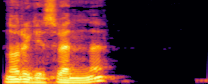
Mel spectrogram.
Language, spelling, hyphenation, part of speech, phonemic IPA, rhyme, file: Norwegian Bokmål, norgesvennene, nor‧ges‧venn‧en‧e, noun, /ˈnɔrɡɛsvɛnːənə/, -ənə, Nb-norgesvennene.ogg
- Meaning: definite plural of norgesvenn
